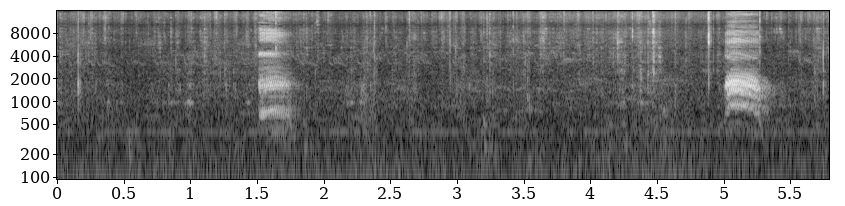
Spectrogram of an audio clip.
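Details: Crow in an outdoor setting, calling in anger or for food: two brief, harsh, widely spaced caws about three and a half seconds apart against steady background hiss.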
